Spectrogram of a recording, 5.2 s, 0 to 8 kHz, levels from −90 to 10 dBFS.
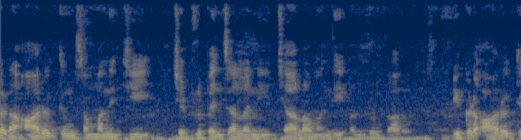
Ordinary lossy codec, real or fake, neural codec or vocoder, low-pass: none; real; none; none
